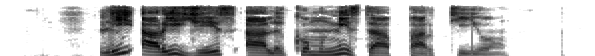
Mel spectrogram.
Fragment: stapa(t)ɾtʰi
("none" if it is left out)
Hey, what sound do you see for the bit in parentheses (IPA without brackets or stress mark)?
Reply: none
